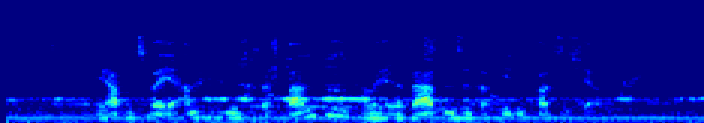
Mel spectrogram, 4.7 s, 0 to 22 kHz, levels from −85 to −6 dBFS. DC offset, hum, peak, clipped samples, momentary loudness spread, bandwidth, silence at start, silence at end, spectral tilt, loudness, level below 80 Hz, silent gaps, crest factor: under 0.1%; none; -34 dBFS; under 0.1%; 16 LU; 7.6 kHz; 0.05 s; 0 s; -6 dB/octave; -54 LUFS; -76 dBFS; none; 22 dB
